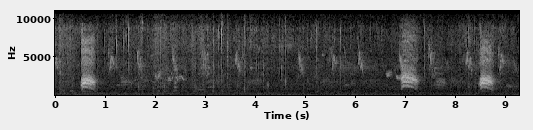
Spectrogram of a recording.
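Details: Crow giving three loud, harsh, hoarse caws: a single one near the start, a long quiet gap, then two more close together near the end, over a faint steady low hum.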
